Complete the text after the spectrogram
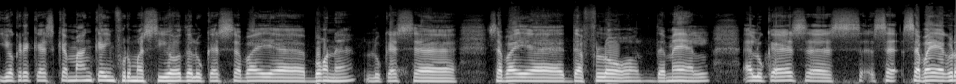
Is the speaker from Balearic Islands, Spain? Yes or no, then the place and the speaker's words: yes; Ibiza, Balearic Islands, Spain; nosaltres, com a eivissencs que som, hi participarem també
